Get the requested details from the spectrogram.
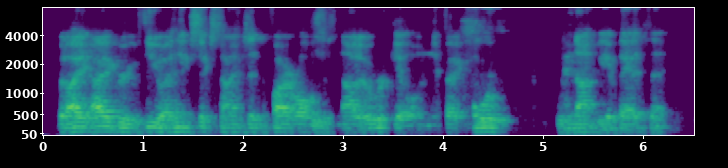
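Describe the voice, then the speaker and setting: The speaker is a man moving at a fairly quick pace. His volume rises and falls in big swings. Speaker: resident speaking at public meeting. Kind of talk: public comment.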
